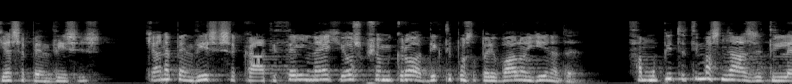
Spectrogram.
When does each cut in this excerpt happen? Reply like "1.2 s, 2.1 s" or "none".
6.1 s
